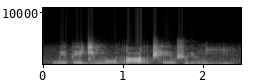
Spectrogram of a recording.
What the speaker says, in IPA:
weːpeː d͡ʑɯi̯noː rɑːr t͡ʃʰeːu̯ʃuɾʲɯːniː

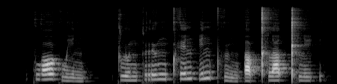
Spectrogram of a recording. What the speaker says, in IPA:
kwɔː˥˩kwi˧n | klu˧nprɯ˥˩ŋ pʰe˥˩nʔi˥˩npʰɯ˩˦ŋʔa˨˩p̚ kʰla˦˥t̚kʰli˦˥ʔ

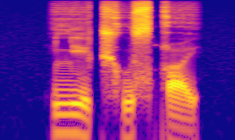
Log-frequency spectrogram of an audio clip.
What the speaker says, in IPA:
lʲe˦˨t͡ʃʰu˨˦s qe˨

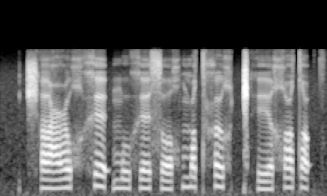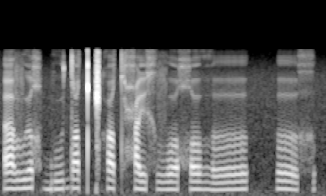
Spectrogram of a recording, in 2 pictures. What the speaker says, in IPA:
t͡ʃʰaʕuχxɛʔ moxɛsɔχ mutˤxɯχ ǁʰe χotˤɤʔt͡sʼavɯχ bu dotˤǁʰutˤħex voχoɦɤ | ɤx

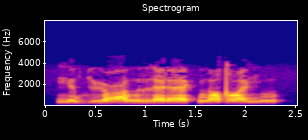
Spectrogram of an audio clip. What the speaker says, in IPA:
ŋɛ˧˥wʎøː˧˥˧ ʕɤː˧˥ræ˦˨ɾæː˧˥ k͡pɤː˧˥dˤæː˧˥˧ ŋɤ˧˥

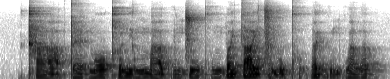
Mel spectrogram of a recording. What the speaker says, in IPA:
kʰaː˨˩ | t̪ɛː˨t̚n̪ɔː˧kʰɵ˧njʊ˨˧ŋ maː˨˩kʷɐ˨˧nt͡suː˧kʷʰɪ˨ŋ pɐ˥jt̪aː˥jt͡sɐ˨˩n o˨˥wkʰʊ˨k̚lɐ˥j kʷɐ˨˩mkʷaː˧wɐ˥p̚

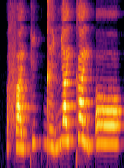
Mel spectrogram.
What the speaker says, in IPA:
fa˩jki˧˥k̚ de˧˩ɲa˧˥jka˥˨j ʔɔː˧

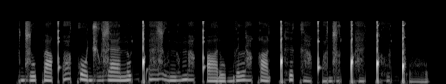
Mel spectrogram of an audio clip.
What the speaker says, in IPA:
d͡zu˨pæ˨qʼo̤˦ ko˨d͡ʒṳ˨zæ˨ nu˦ ǃʼæ̤˦zṳ˨no̤˦mæ̤˦ qʼa˨ɾu˨ bɪ˦læ̤˦ qæ˨ǃʰɪ˦kæ̤˨ qʼṳ˨d͡zo̤˦ǃʰæ̤˨ ǃʰṳ˦ ǃʼo̤˨

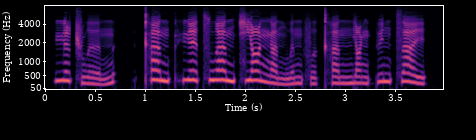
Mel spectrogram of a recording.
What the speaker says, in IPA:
ɥɛ˥˩ʈ͡ʂwə˨˩˦n | kʰa˥˧npʰɥɛ˥˧t͡swa˥˧nt͡ɕjɑ˥˩ŋ a˨˩nwə˥˩n fɤ˧˥kʰa˥nn̪jɑ˥˧ŋ py˥˧nt͡sa˥˩ɪ̯

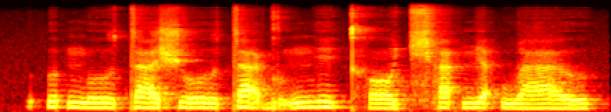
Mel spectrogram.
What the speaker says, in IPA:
ʔʊ˦ʔŋo˨ʊ̯ tä˨ʃo˨ʊ̯ tä̰˦˨ɡo̰˦˨ ŋe˦ kʰɔ˨t͡ɕʰä˦ʔɲä˦ʔ wa˨ʊ̯

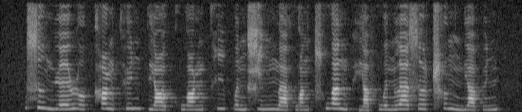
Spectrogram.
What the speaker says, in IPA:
sɹ̩˥˩n̪ɥɛ˧˥ɻɤ˨˩ kʰɑ˥˩ŋt̪ʰy˥n t̪jɑ˨˩ʊ̯kʰwɑ˧˥ŋt̪ʰi˥pə˧˥n ɕi˧˥n n̪ä˨˩xwɑ˦ŋ t͡sʰwa˥˩npʰjä˩ fwə˧˥nlä˥˧sɹ̩˥˧ ʈ͡ʂʰɤ˥˩ŋn̪jä˨˩py˦n

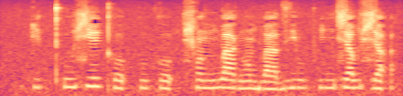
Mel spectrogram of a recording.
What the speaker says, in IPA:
ki˨t̚pʰu˧ɕe˦kʰo˨ʔ ku˨˩ko˨ʔt͡ɕʰɔ̃˧n n̪wa˥˧ɡɔ̃˧bwa˨˩ d͡zju˧pʰi˧ŋɕa˦w ɕa˦ʔ

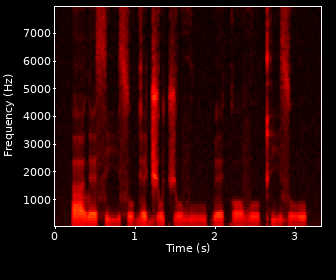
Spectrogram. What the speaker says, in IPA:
a˦lɛ˦siː˨ so˨ɡɛ˦d͡ʒo˦ t͡ʃo˨vuː˨ɓɛ˨kɔ˨ vo˨kʼi˦zo˨

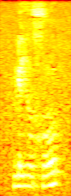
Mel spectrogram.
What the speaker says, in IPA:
ɳiʊ̯xo

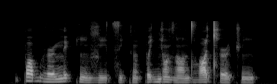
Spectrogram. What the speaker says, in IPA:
pɔ˦bʱə˞˨˦nɪ˦ kĩ˨ɮi˨t͡si˨kə̃˨ pə˦ ɟɔ̃˦˨zɑ̃˨˦dʱɑ˦ cʰə˞˨t͡ʃĩ˨

